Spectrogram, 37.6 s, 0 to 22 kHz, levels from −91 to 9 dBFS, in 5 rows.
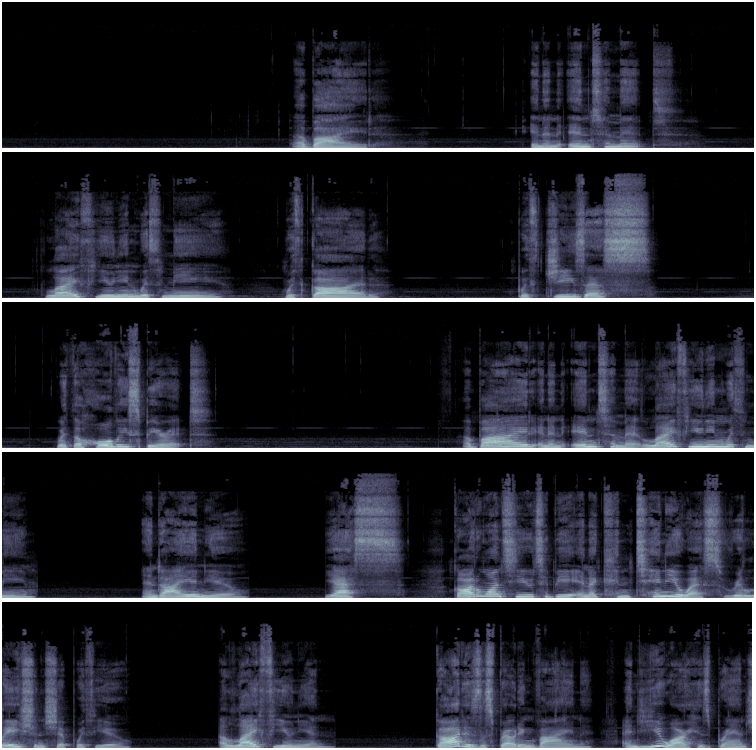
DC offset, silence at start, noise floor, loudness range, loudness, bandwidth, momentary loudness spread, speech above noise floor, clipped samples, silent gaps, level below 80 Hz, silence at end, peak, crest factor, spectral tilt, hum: under 0.1%; 2.9 s; -66 dBFS; 8 LU; -24 LUFS; 19 kHz; 16 LU; 42 dB; under 0.1%; none; -62 dBFS; 0 s; -6 dBFS; 22 dB; -4.5 dB/octave; none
